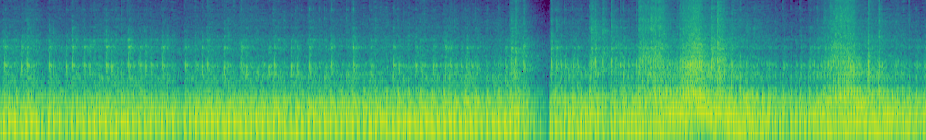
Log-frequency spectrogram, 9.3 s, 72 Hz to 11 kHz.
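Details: 1997 Honda Magna 750 V4, factory muffler baffles removed by previous owner, about 108 dB: raw loud blatty exhaust roar with crackle as revs rise and fall, popping on throttle backoff, weak low-end torque; homemade baffles later fitted.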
